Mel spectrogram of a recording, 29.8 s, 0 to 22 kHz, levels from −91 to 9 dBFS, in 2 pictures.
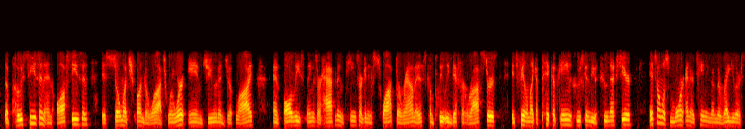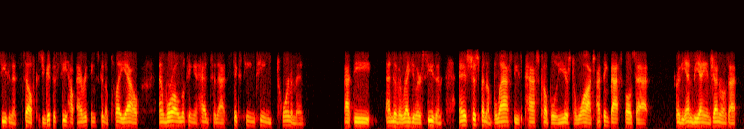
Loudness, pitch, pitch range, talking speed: -28 LUFS, 120 Hz, 110-135 Hz, 210 wpm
